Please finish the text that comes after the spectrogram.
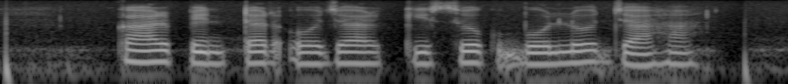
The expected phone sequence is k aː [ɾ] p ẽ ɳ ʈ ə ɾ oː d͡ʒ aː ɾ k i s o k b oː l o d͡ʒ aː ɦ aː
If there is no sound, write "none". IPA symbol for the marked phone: ɾ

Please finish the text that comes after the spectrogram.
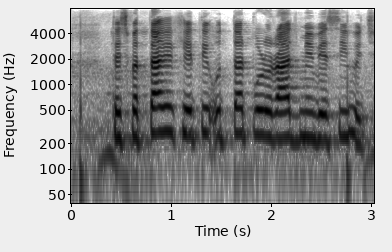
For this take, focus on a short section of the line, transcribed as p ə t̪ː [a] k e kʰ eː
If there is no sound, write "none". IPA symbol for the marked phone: a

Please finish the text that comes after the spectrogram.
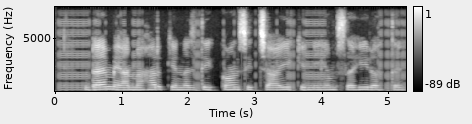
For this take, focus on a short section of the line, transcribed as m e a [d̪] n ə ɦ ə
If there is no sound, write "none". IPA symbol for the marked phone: none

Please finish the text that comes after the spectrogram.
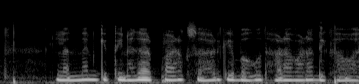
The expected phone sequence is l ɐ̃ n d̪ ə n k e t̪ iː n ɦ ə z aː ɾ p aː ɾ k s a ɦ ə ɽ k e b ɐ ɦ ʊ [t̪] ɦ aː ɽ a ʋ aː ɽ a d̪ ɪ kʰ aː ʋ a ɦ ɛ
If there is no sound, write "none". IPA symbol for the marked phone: t̪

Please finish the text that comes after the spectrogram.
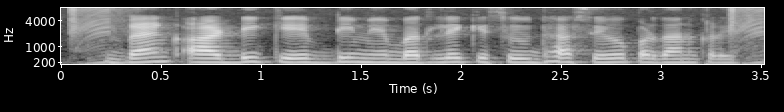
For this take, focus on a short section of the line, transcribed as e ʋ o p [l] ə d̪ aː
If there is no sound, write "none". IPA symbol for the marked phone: ɾ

